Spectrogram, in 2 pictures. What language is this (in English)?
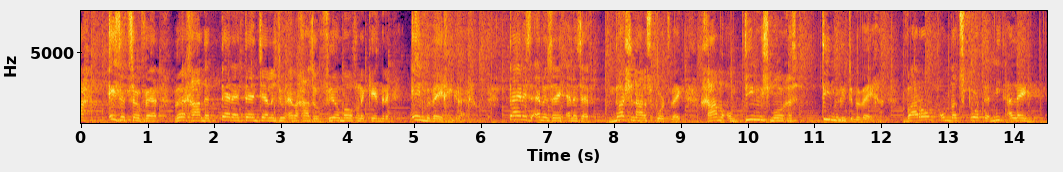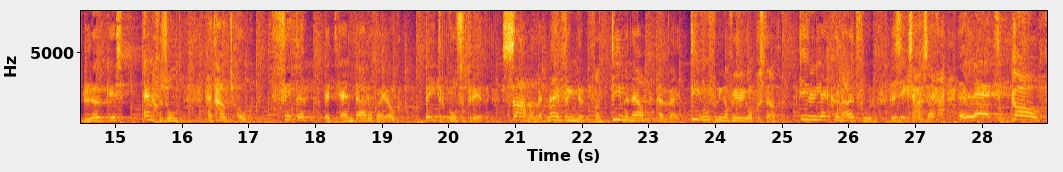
Dutch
